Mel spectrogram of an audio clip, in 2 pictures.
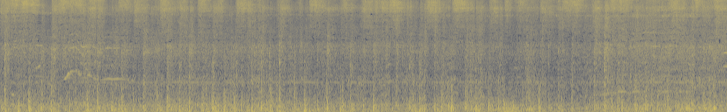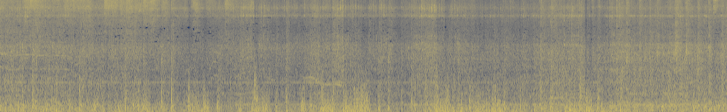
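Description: Passenger train rolling along the track: a steady rumble and rattle of wheels on rail and the swaying car.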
